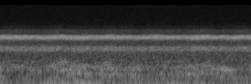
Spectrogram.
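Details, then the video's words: Numerous wetland frogs calling in spring, a live recording. Their constant high-pitched trilling chorus runs without pause over a strong low rumble of wind or distant traffic. "Ambient Noise for Sleep Frogs Black Screen"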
